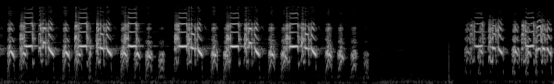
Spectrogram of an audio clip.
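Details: Female grey francolin calling: harsh, rapid, squawking chatter in dense bursts repeated about twice a second for nearly four seconds, a brief silence, then the chatter resumes.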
